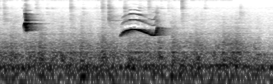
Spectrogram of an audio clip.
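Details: Caique parrot kept as a pet indoors: one short sharp chirp, then after a pause a curving whistled phrase that rises and falls before a lower steady tail, over faint room hum.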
